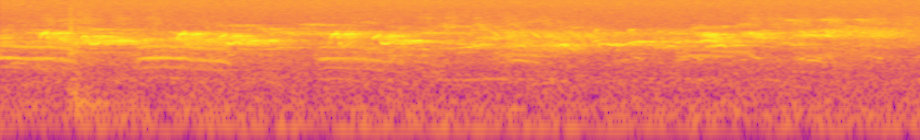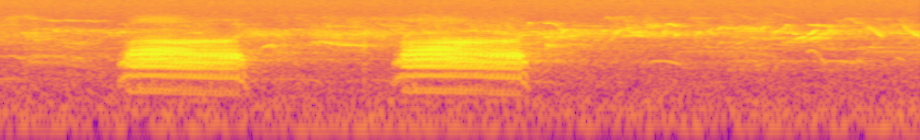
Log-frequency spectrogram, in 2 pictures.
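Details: Ancient woodland in Cornwall, UK: scattered bird chirps and warbles, then two loud, raspy, caw-like calls about a second and a half apart, with the chorus continuing behind them.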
